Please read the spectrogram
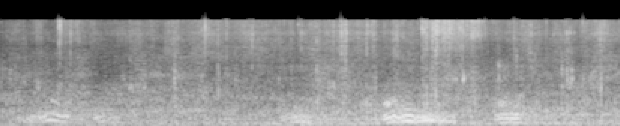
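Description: Two dogs play-fighting, with short low growls and the rustle of their bodies in the grass.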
